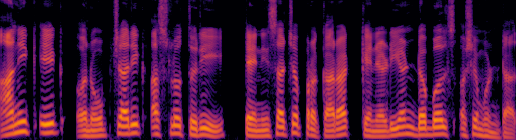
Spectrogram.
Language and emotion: Goan Konkani, neutral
